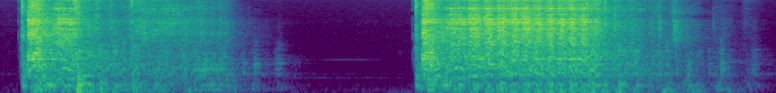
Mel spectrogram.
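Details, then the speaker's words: Polaris snowmobile two-stroke after new fuel pump fitted, plugs only hand tight, spark present; two short raspy bursts each dying within a second, ran better with one carb; stator suspected but not confirmed: rough start and stalling. "All right, start it up again, see what happens. It ran better with only one carb. Good God."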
